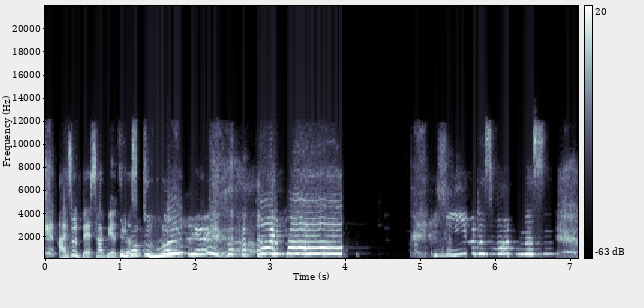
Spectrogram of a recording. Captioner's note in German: lacht; lachen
